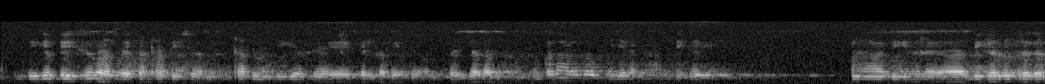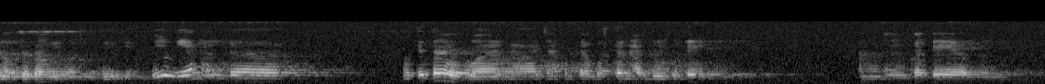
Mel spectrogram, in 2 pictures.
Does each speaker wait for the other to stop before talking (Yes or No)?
Yes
